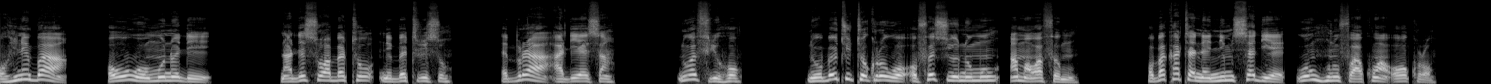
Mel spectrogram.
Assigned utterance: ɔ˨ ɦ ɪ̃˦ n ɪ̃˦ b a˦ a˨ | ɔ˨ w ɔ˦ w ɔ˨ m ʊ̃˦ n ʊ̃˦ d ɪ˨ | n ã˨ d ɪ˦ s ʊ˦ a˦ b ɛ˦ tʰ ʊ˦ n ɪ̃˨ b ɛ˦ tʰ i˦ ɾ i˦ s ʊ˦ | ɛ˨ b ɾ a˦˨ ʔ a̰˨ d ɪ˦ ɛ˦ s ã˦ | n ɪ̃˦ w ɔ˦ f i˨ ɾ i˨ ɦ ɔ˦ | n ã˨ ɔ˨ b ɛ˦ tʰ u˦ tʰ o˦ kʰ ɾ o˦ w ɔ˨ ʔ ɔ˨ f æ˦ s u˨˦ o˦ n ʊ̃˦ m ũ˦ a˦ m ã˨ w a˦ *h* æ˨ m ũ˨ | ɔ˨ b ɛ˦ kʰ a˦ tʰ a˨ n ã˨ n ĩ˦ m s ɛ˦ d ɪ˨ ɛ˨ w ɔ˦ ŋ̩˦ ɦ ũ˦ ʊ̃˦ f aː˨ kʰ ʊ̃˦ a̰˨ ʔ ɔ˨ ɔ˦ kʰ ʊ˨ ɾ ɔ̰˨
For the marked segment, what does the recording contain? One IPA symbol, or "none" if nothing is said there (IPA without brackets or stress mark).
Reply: f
